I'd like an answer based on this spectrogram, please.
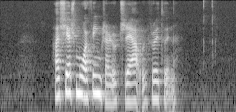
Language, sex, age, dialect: Faroese, female, 36-60, Suðurstreymoy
